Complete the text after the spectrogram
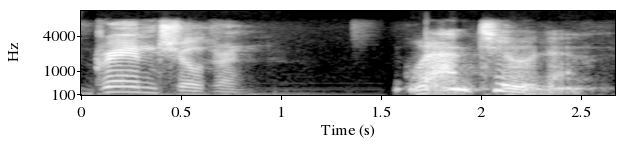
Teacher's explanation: our stress is at the very beginning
